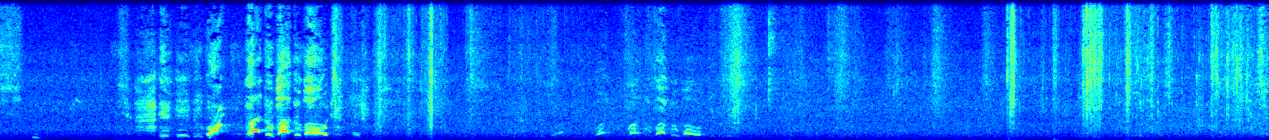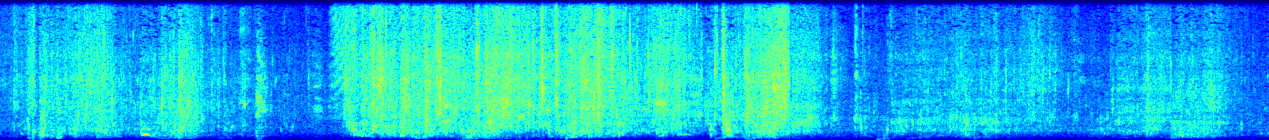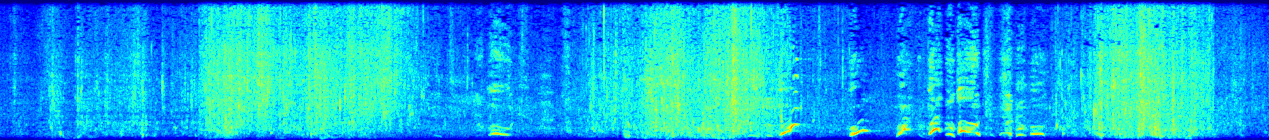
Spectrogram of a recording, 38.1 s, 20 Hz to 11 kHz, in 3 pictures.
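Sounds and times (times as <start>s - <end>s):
water splashing: 12.3s - 38.0s.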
